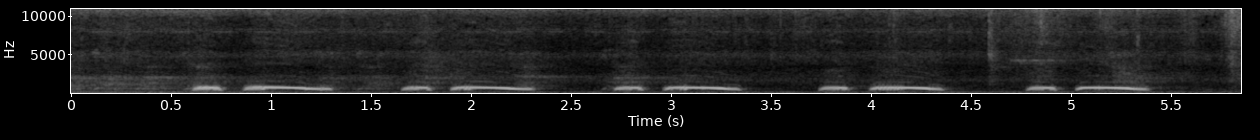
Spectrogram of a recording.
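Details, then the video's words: Decoy spotted dove cooing to bring in wild birds. Five evenly spaced, low phrases, each a short hoot then a longer, downward-curving coo, roughly one per second against faint background hum. "Cu mồi đất gù kích bổi cực mạnh / Tiếng chim cu gáy kích bổi hiệu quả / cu gáy gù /Chim cu mồi gù"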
